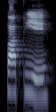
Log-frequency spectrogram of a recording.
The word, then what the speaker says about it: papier: We do not pronounce the R in IER. Instead, it has the A sound. Papier, papier, which means paper.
